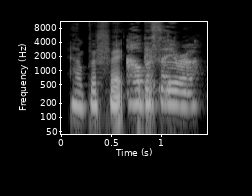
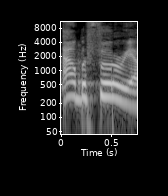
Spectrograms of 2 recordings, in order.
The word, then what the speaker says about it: Albufeira: Albufeira. What she said. I'm like, Albufuria. My friend's like, that's not how you say it.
